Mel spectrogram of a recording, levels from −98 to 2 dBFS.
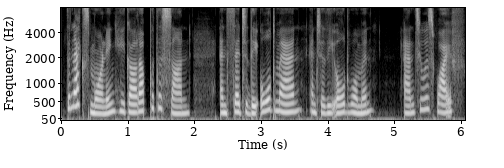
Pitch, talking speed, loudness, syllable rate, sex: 225 Hz, 235 wpm, -18 LUFS, 5.3 syllables/s, female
